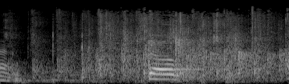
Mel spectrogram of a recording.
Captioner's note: applauding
